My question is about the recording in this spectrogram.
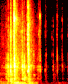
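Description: Rapid computer keyboard typing: a dense burst of quick key clicks for about half a second, then a few scattered, fainter single keystrokes.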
